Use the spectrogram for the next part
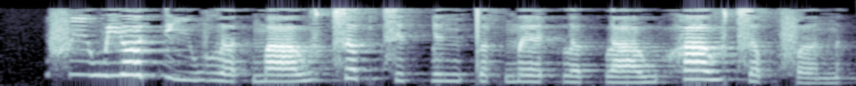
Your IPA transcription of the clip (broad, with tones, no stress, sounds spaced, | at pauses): f iː˥ w j œː˥ t̚ j iː˨ w l ɐ˨ t̚ m aː˨˥ w t͡s ɐ˥ k̚ t͡s ɪ˧ k̚ l ɪ˧ ŋ t̪ ɐ˨ k̚ m ɛː˨ t̚ l ɐ˨ k̚ l aː˨˧ w h aː˥ w t͡s ɐ˧ p̚ f ɐ˨ n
